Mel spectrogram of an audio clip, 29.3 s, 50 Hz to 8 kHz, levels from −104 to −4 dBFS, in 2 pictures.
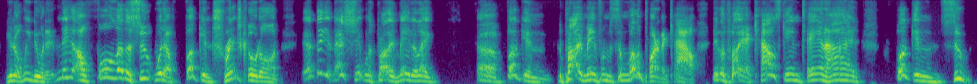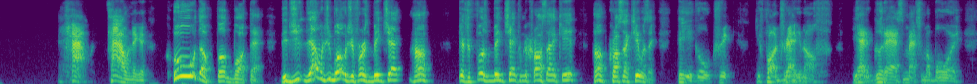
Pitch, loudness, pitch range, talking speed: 195 Hz, -22 LUFS, 165-220 Hz, 200 wpm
